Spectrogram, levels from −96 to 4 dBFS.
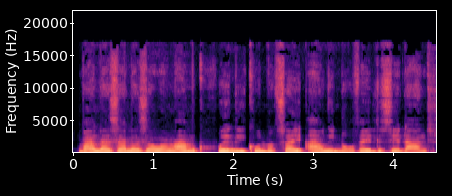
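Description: No technical faults are audible.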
